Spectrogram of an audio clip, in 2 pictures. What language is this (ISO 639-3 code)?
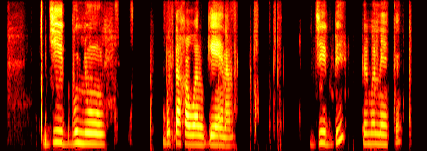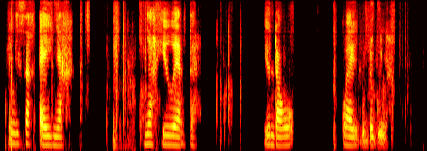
wol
